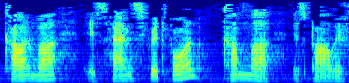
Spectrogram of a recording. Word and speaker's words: kamma: Kamma has only one M, and it has a long A, an A with this little bar across it at the top.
